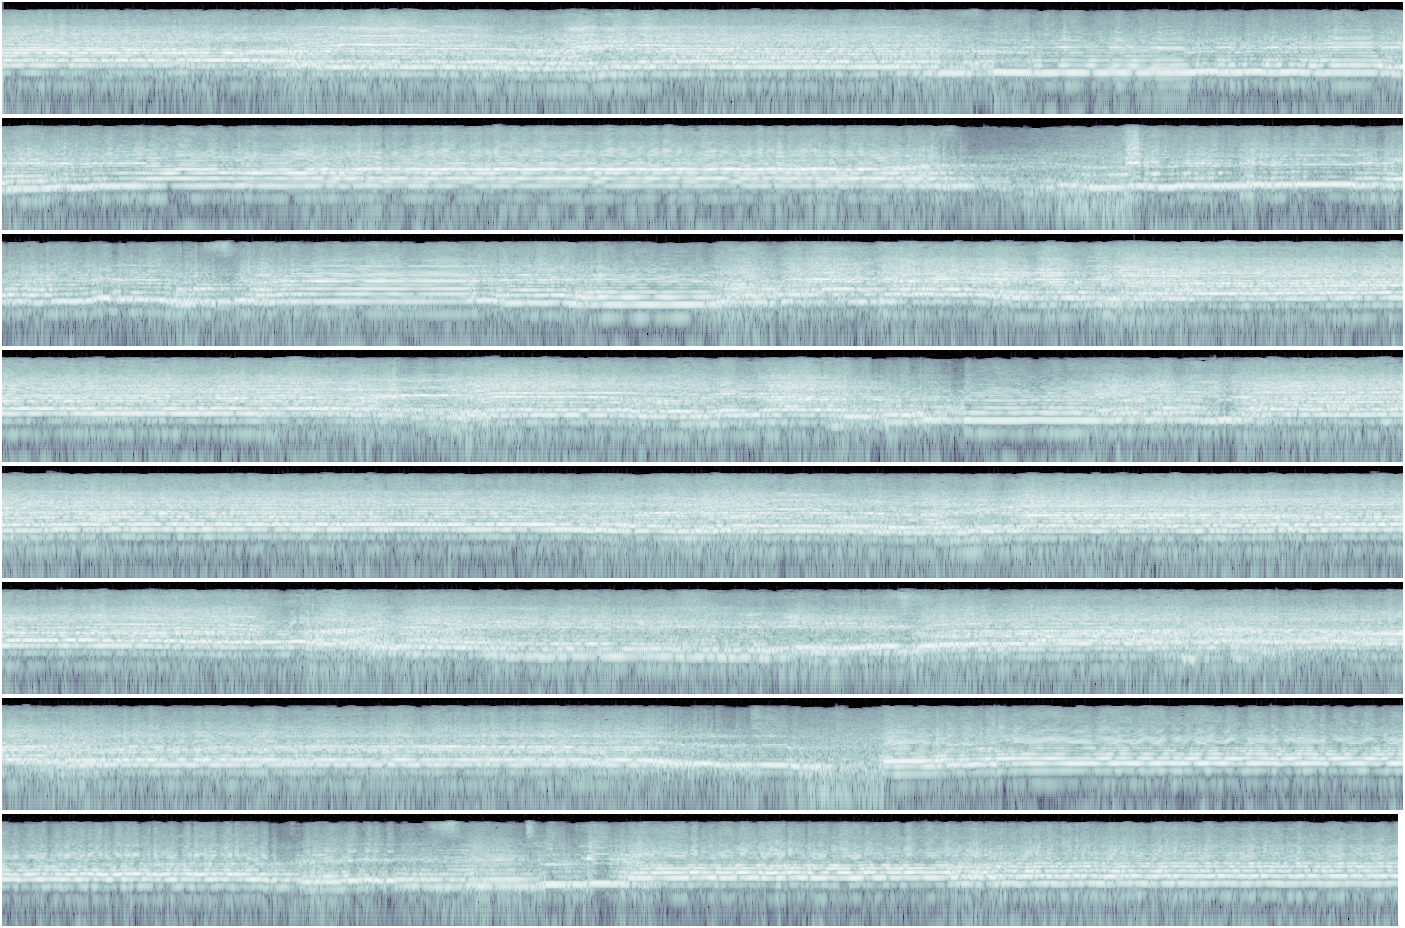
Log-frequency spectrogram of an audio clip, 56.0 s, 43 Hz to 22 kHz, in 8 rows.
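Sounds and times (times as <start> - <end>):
men chanting: 0.0 - 56.0.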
